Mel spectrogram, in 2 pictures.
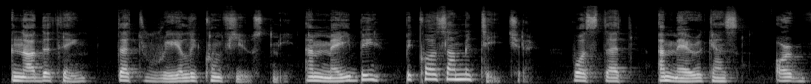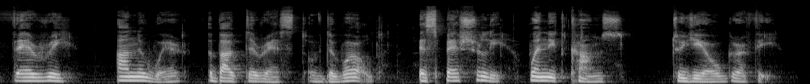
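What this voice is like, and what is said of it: Swedish accent in English. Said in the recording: “I hear you have an accent. Where are you from? I am from Sweden.”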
